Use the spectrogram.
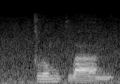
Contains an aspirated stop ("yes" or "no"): no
